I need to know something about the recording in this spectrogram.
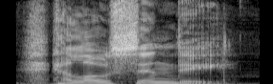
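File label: "hello", male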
